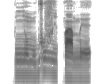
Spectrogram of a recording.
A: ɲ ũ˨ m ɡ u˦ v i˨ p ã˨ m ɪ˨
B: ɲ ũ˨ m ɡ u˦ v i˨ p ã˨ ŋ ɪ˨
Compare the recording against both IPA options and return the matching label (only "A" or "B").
A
